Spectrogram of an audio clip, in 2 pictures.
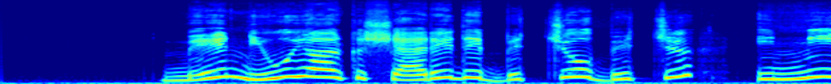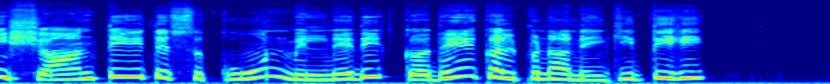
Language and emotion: Dogri, surprised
